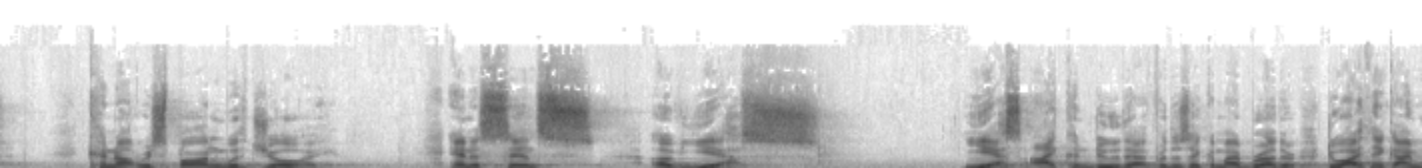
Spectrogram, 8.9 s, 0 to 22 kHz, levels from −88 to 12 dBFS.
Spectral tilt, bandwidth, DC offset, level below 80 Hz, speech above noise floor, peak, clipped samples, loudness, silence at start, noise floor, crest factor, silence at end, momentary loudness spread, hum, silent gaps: -3.5 dB/octave; 17 kHz; under 0.1%; -58 dBFS; 29 dB; -4 dBFS; under 0.1%; -21 LUFS; 0 s; -50 dBFS; 18 dB; 0 s; 7 LU; none; none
